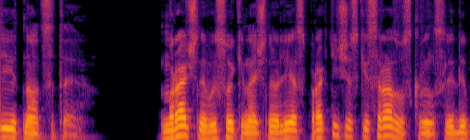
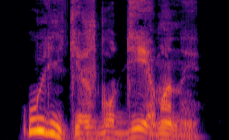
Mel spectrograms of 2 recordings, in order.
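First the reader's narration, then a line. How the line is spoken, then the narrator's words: Hoarse wheeze. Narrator (Russian): прохрипел Ларс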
